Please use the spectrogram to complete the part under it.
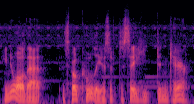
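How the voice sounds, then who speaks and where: A man's voice: on the low side, big pitch swings, quick pace, slightly rough. A man hosting a let's play, reading game text aloud dramatically with casual asides. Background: game music.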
